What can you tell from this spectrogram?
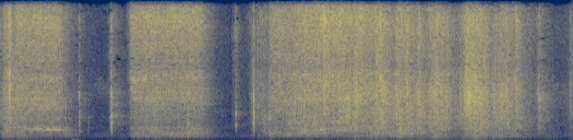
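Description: Crumpled packing paper rustling and crackling in several bursts as kittens tumble and wrestle in it. A small toy car's motor whines briefly near the start.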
